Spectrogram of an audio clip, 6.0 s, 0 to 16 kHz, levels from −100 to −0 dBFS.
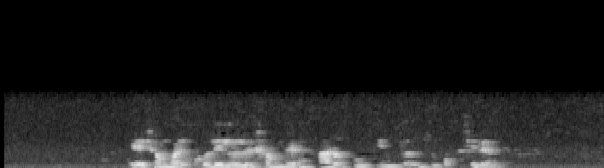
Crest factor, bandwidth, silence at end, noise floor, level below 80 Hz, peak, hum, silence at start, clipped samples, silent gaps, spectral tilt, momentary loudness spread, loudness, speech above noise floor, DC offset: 20 dB; 4.4 kHz; 1.05 s; -62 dBFS; -60 dBFS; -2 dBFS; none; 1.3 s; under 0.1%; none; -10.5 dB/octave; 12 LU; -20 LUFS; 42 dB; under 0.1%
